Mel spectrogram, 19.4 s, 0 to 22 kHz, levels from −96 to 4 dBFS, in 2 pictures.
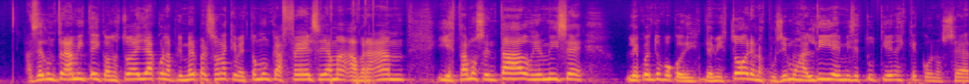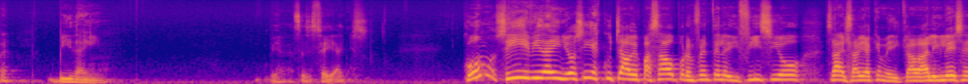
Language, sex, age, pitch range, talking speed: Spanish, male, 30-49, 160-225 Hz, 225 wpm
